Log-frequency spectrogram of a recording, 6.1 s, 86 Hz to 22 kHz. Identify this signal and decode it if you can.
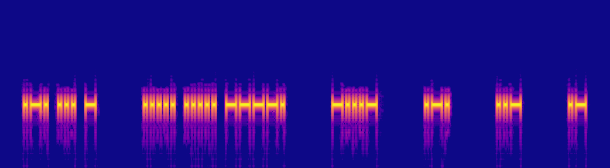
Morse code, heard as a keyed tone, about 34 wpm, 700 Hz. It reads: RST 559 <BT> R U A
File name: UK MASTER QSOs TRAINING / 35WPM / UK MASTER QSOs 0034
